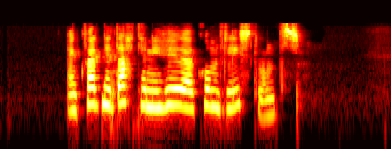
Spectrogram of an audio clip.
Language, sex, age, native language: Icelandic, female, 20-29, Icelandic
